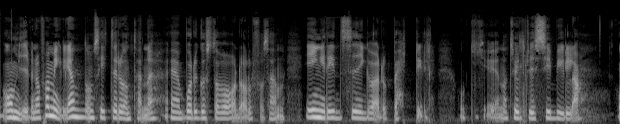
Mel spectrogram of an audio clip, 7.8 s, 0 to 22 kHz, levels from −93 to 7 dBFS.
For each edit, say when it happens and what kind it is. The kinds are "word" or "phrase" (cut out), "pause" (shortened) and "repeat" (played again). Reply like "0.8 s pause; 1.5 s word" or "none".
none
